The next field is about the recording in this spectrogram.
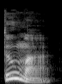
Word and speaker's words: Touma: Well, that sounds like the perfect pronunciation in Spanish, but I'll let you know, my last name is from Palestine, so it's actually pronounced Touma.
